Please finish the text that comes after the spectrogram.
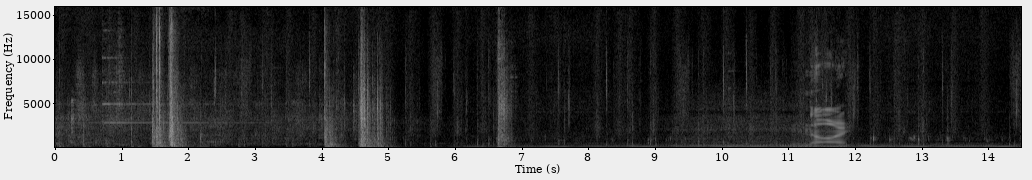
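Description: A door opens in the detective video game Sherlock Holmes: Crimes and Punishments, with several sharp thumps and clunks followed by a low hum and a creaking sweep, quiet overall.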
